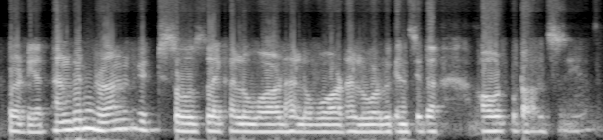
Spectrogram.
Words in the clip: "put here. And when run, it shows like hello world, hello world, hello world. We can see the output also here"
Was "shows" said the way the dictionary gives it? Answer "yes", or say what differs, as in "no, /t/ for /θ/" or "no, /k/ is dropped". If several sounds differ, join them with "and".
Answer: no, /s/ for /ʃ/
